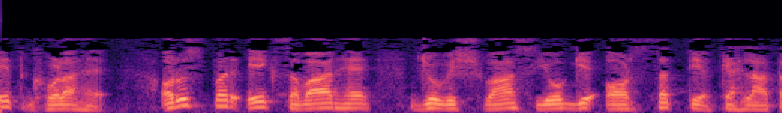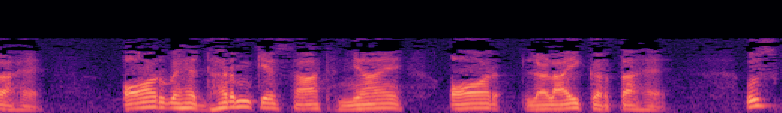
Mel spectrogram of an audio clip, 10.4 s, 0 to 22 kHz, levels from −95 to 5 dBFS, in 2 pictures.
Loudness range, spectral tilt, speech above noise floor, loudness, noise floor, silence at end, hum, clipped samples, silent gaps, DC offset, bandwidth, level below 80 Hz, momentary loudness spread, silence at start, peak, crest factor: 2 LU; -7.5 dB/octave; 28 dB; -21 LUFS; -48 dBFS; 0.05 s; none; under 0.1%; none; under 0.1%; 6.6 kHz; -52 dBFS; 9 LU; 0 s; -4 dBFS; 18 dB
